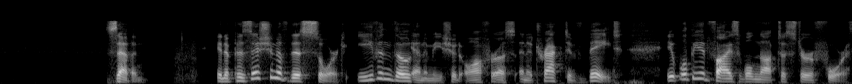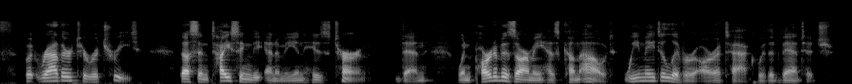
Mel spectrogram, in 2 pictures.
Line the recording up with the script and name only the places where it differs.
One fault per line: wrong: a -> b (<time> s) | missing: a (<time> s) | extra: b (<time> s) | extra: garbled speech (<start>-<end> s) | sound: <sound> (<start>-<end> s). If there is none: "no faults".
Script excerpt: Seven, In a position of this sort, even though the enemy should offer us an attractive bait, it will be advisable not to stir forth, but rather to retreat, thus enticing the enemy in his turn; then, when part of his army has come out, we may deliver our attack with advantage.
missing: the (4.1 s)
